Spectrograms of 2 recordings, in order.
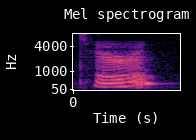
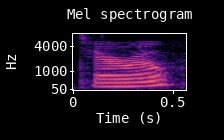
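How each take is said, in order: First: Said in the usual way. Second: "Tarot" ending in a long OH; alternative pronunciation. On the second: Shown as a demonstration. Tarot reader noting how some people say it, alternative pronunciation. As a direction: say "Tarot" as TA-roh, final T silent. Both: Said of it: "as some say".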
